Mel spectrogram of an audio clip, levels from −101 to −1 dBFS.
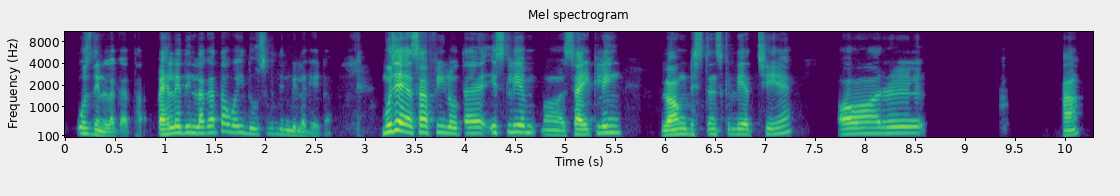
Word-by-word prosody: उस 175 -2 -1
दिन 145 - -1
लगा 105 -2 -6
था, 315 - -23
पहले 170 +6 +5
दिन 195 0 -2
लगा 190 +2 +1
था 240 +4 -5
वही 205 -2 -3
दूसरे 165 0 -7
दिन 150 -3 -9
भी 125 - -5
लगेगा। - - -13 0.6
मुझे 230 +6 +10
ऐसा 210 0 +5
फ़ील 200 -1 -5
होता 180 +1 -1
है 185 - +2
इसलिए 215 +1 -1
म 145 -9 -8
अ, - - -6
साइक्लिंग, 160 +9 +1 0.4
लॉन्ग 150 +3 +5
डिस्टेंस 155 +1 -7
के 155 - -15
लिए 160 0 -2
अच्छी 160 +1 -6
है 195 +6 -6 0.5
और 180 +4 0 1.4
हाँ। 135 +2 -1
180 Hz, 175 wpm, -23 LUFS, 155-200 Hz, 1.4 s, मुझे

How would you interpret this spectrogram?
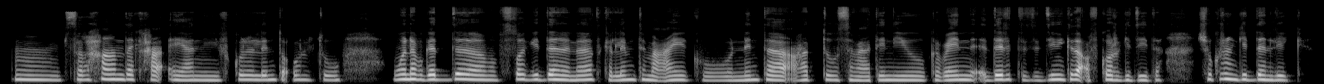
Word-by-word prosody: امم. 215 -2 0
بصراحة 220 +4 -1
عندَك 230 -1 +2
حق 210 -2 -1
يعني 200 -2 -1
في 195 - -13
كل 220 - -3
اللي 210 -1 +1
أنتَ 215 +1 -2
قُلته، 210 -1 -6 0.5
وأنا 235 +2 +5
بجد 220 0 +2
مبسوطة 220 -1 +3
جدًا 225 +1 +2
إن 200 0 0
أنا 210 +1 +3
اتكلّمت 215 0 -2
معاك 195 0 -1
وإن 185 +1 -4
أنتَ 210 +2 -1
قعدت 205 +1 0
وسمعتني 200 0 -1
وكمان 200 +2 0
قدرت 220 +3 +1
تدّيني 195 +4 -1
كده 220 0 +4
أفكار 215 -2 0
جديدة. 195 0 -4 0.3
شكرًا 240 +2 0
جدًا 225 -1 +2
ليك. 200 -2 -3
210 Hz, 140 wpm, -21 LUFS, 195-220 Hz, 0.5 s, وأنا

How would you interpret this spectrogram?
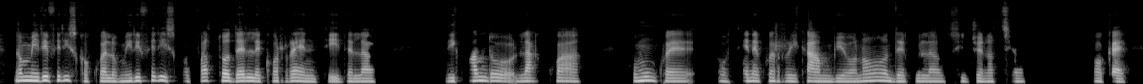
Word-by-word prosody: Non 175 +1 +5
mi 180 -1 +7
riferisco 185 -2 +1
a - - -8
quello, 150 -2 +1
mi 145 +2 0
riferisco 170 -1 -1
al - - -7
fatto 170 0 +2
delle 155 -1 +4
correnti, 150 -3 0
della 140 +1 0 0.7
di 150 0 -2
quando 170 -2 +1
l'acqua 150 0 -1 0.5
comunque 155 -4 0
ottiene 155 +1 -2
quel 155 +1 -1
ricambio, 140 -1 +1
no. 165 +4 +1
De 145 -3 -1
quella 140 0 -1
ossigenazio 140 +1 -5 0.7
okay. 140 -1 +1
150 Hz, 125 wpm, -22 LUFS, 140-165 Hz, 0.7 s, mi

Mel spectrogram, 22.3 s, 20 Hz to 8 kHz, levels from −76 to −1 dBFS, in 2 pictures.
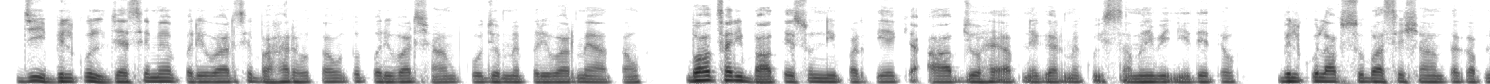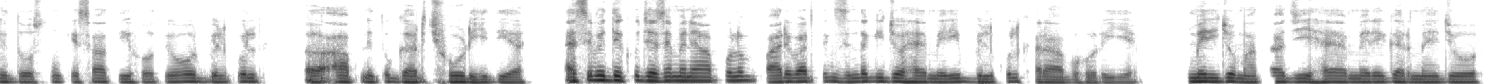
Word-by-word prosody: जी, 130 +3 +3
बिल्कुल 120 +2 +2
जैसे 110 +4 -1
मैं 130 0 +2
परिवार 105 0 -2
से 115 - -6
बाहर 110 -1 -2
होता 110 +2 -4
हूँ, 115 0 -3
तो 120 0 -8
परिवार 110 -2 -2
शाम 100 0 -6
को 105 -1 -7
जब 105 -1 -2
मैं 105 -1 -1
परिवार 100 0 -2
में 110 -1 -1
आता 95 -1 -7
हूँ, 100 +2 -4 0.4
बहुत 150 +1 +8
सारी 150 -2 +6
बातें 105 -2 0
सुननी 110 +2 0
पड़ती 105 0 -7
है 110 - -2
कि 105 - -12 0.2
आप 105 0 -1
जो 110 - +2
है, 110 +2 0
अपने 105 +1 -4
घर 105 +1 -2
में 110 -3 -4
कोई 140 +3 -7
समय 105 -2 0
भी 105 0 0
नहीं 100 - -4
देते 105 +1 -4
हो। 110 - -5 0.3
बिल्कुल 130 +1 +3
आप 125 -1 +2
सुबह 115 0 +1
से 115 +2 -3
शाम 110 -1 -3
तक 110 +1 -7
अपने 110 +1 -2
दोस्तों 100 0 -5
के 105 -1 -7
साथ 110 +4 -2
ही 105 - -1
होते 100 +2 -6
हो 115 +2 +1
और 120 - +3
बिल्कुल 115 +2 -1 0.4
अ, - - +2
आपने 110 +1 +1
तो 115 +3 -5
घर 110 -1 +1
छोड़ 110 -3 +1
ही 95 +1 +1
दिया। 95 -2 -1 0.3
ऐसे 135 +4 +4
में 160 0 +9
देखो, 155 0 +4
जैसे 140 -1 +5
मैंने 140 -1 +5
आपको 140 +2 +1
बोला 150 +1 +2
परिवार 120 +3 +3
तक 130 0 -9
ज़िंदगी 125 +3 +1
जो 120 - +5
है 110 - +3
मेरी 110 +1 +1 0.2
बिल्कुल 105 +4 -1
ख़राब 95 -5 -3
हो 85 - -3
रही 85 +1 -7
है। 85 -1 -8 0.4
मेरी 125 -1 +6
जो 125 +1 +3
माताजी 110 +1 -1
है, 105 +2 +1
मेरे 105 0 0
घर 105 -1 -1
में 100 -1 0
जो 100 -1 0
110 Hz, 230 wpm, -24 LUFS, 105-120 Hz, 0.4 s, में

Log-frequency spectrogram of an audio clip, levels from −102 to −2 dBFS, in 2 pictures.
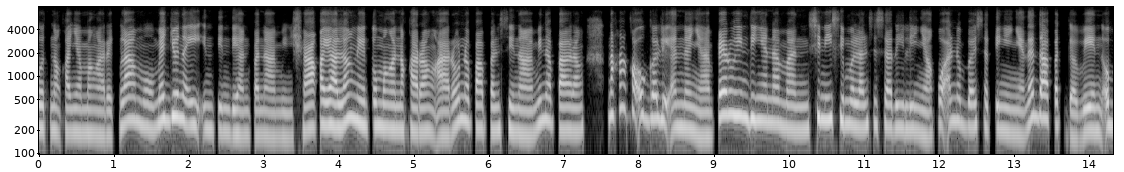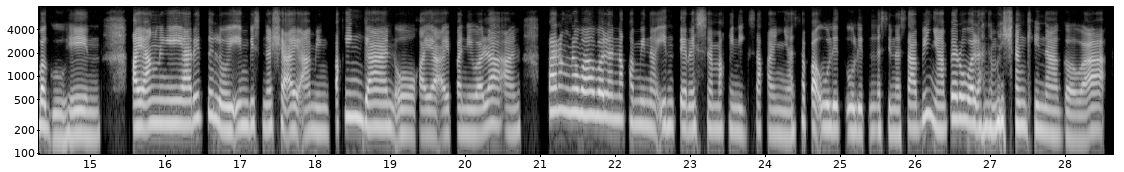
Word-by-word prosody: ng 195 -1 -4
kaniyang 190 -1 -3
mga 185 -1 -3 0.2
reklamo, 235 -2 0
medyo 270 +5 +3
naiintindihan 200 -7 -3
pa 175 +1 -3
namin 170 -1 -5
siya. 210 +5 +2
Kaya 235 -1 +5
lang 275 +4 +2
nitong 230 -2 0
mga 210 - +2
nakaraang 195 -2 0
araw, 175 +6 +1
napapansin 210 -5 -2
namin 185 +9 -1
na - - -8
parang 200 -2 0 0.3
nakakaugalian 280 - 0
na 210 - +1
niya, 170 -3 -2
pero 320 +1 +5
hindi 280 -3 +2
niya 255 - -1
naman 215 -4 -1
sinisimulan 250 -6 0
sa 235 - -6 0.2
sarili 210 -1 -2
niya 175 -2 -3
kung 235 - 0
ano 255 +1 -3
ba 220 -1 -1
sa 220 - -5
tingin 195 -2 -3
niya 175 - -3
na 265 - +3
dapat 275 -6 +2
gawin 185 +4 0
o - - +5
baguhin. 175 -4 +1 0.5
Kaya 225 0 +7
ang 250 - 0
nangyayari 245 +1 +3
tuloy 225 -11 +2
imbes 230 +1 -2
na 215 - 0
siya - - 0
ay - - +1
aming 195 0 -3
pakinggan 230 -5 +1
o 185 0 -2
kaya 180 -1 -1
ay 180 +2 -4
paniwalaan, 195 +2 -2 0.4
parang 355 0 +3
nawawalan 315 -3 +4
na 270 - -3
kami 240 -3 -2
ng 225 -2 -3
interes 220 -2 -3
na 210 -1 -4
makinig 200 -4 -7
sa 215 - -6
kanya 185 -1 -5
sa 255 +4 -5
paulit-ulit 210 -3 +1
na 200 0 -5
sinasabi 210 - -2
niya, 210 -3 0
pero 275 +4 +3
wala 235 -3 +4
naman 220 +4 +2
siyang 230 -3 0
ginagawa, 180 -2 0
215 Hz, 155 wpm, -24 LUFS, 195-245 Hz, 0.5 s, Kaya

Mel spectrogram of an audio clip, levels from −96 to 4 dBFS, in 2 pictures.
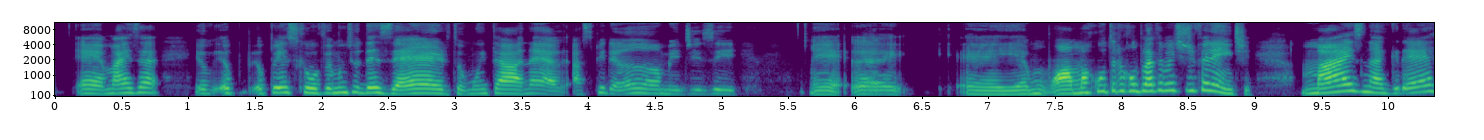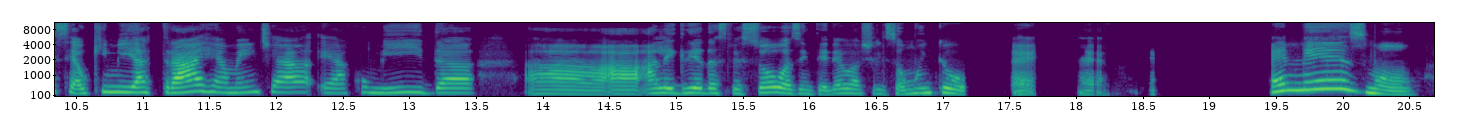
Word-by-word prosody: é 185 -1 0
mais 195 +3 0
a 220 - 0 0.3
eu 180 - -7
eu 205 - -1
eu - - -5
penso 225 0 +3
que - - -15
eu - - +8
vou 205 - +2
ver 205 +1 -1
muito 225 +2 -1
deserto, 185 -4 +3
muita 180 0 +2
não 190 - -4
é 150 -5 -1
as 160 - -9
pirâmides 180 -3 -6
e, 340 -3 -6 0.5
é 155 -2 -4 0.9
é 155 -1 -4
é 165 - -2
uma 180 +4 +6
cultura 285 +4 0
completamente 295 +2 +3
diferente. 280 - 0 0.3
Mas 230 +8 +6
na 220 -4 +3
Grécia, 210 +2 -2
o - - -8
que 255 - -6
me 245 -1 +1
atrai 225 +3 +4
realmente 240 +1 -7
é, - - -2
a 230 0 -2
é 210 - -11
a 200 - -8
comida, 210 -1 -3 0.4
a 170 -1 -3
a - - -2
alegria 205 +1 0
das 205 -1 -5
pessoas 195 +2 -1
entendeu? 175 +3 -7
Acho 185 - -8
que 180 - -17
eles 170 -3 -13
são 160 - -7
muito 200 -3 -2 0.3
é - - -7 0.4
é. - - -13 1.2
É 255 +4 +5
mesmo. 320 - +2
205 Hz, 155 wpm, -26 LUFS, 180-230 Hz, 1.2 s, eu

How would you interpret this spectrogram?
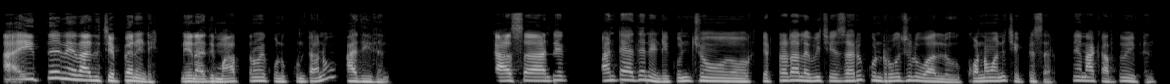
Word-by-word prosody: అయితే 250 +2 +2
నేను 225 -4 +5
అది 185 -2 +2
చెప్పానండి. 150 -6 +3 0.3
నేను 140 -1 +5
అది 130 +2 +1
మాత్రమే 165 +5 -1
కొనుక్కుంటాను. 135 - -2 0.2
అది 135 -2 +2
ఇదని. 110 -2 -5 1.1
కాస్త 170 +1 +2 0.2
అంటే 175 +4 -2 0.5
అంటే 190 +3 -2
అదేనండి. 180 -9 0
కొంచెం 165 +2 0 0.5
తిట్టడాలు 175 +5 0
అవి 165 +1 0
చేసారు. 165 +4 0
కొన్ని 175 -3 -1
రోజులు 175 +1 -1
వాళ్ళు 130 -5 0 0.2
కొనమని 160 +4 0
చెప్పేశారు. 125 -5 -6 0.2
నేను, 180 -1 -2
నాకు 165 -2 -1
అర్థమైపోయింది. 125 -3 -5
160 Hz, 135 wpm, -25 LUFS, 135-180 Hz, 1.1 s, నేను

